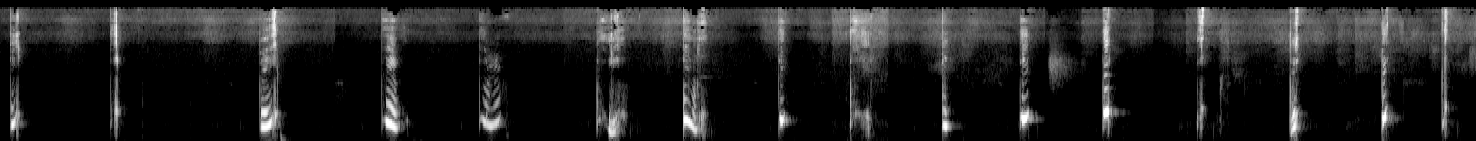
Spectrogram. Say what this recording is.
pop mouth sounds
pop, mouth, interface, cartoon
